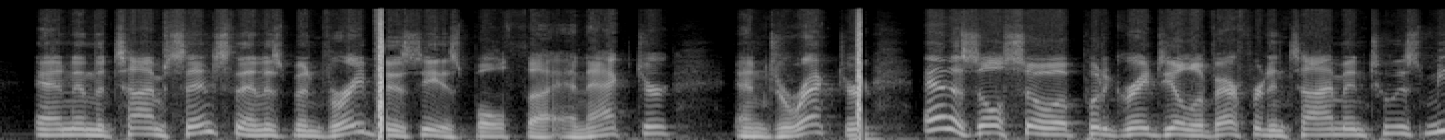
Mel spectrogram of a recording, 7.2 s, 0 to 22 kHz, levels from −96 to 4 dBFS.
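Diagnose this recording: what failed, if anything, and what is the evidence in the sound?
Sample clock jitter runs through the whole speech clip at the converter stage. A gritty hiss rides on loud, bright syllables and vanishes in pauses. Timing wander of around 5 µs turns waveform slope into error only about 20 dB below the signal.

Wireless microphone squelch dropout occurs at 1.88–1.93 s, after "then has been very", and at 4.26–4.32 s, after "uh an actor and". Static swells, then about 24.5 ms of near silence follows. The analogue FM radio link faded until the receiver's squelch muted its output.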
